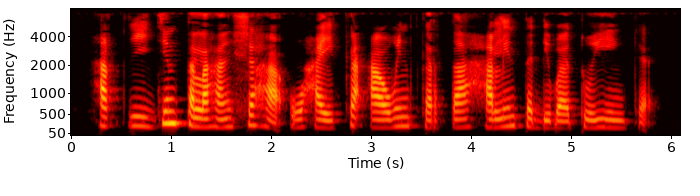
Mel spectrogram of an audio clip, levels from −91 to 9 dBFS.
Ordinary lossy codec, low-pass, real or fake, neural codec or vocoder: MP3, 48 kbps; 7.2 kHz; real; none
